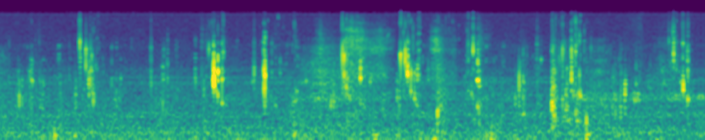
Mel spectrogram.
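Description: A person chewing a mouthful of Philly cheesesteak casserole close to a headset microphone: irregular soft, wet mouth clicks and smacks.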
